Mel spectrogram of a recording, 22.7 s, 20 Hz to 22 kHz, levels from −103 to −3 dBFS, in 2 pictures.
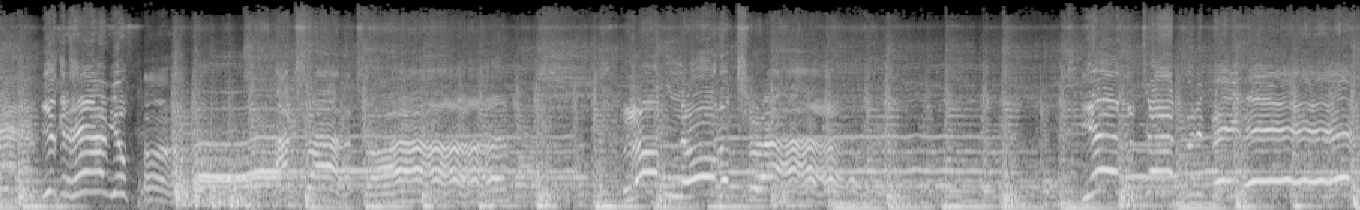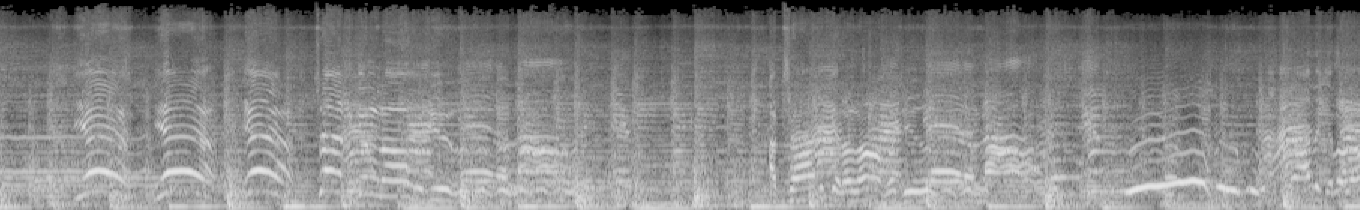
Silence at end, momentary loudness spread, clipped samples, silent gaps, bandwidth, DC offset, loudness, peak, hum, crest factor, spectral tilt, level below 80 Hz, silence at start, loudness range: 0 s; 5 LU; under 0.1%; none; 19.5 kHz; under 0.1%; -19 LUFS; -4 dBFS; none; 14 dB; -4.5 dB/octave; -34 dBFS; 0 s; 2 LU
